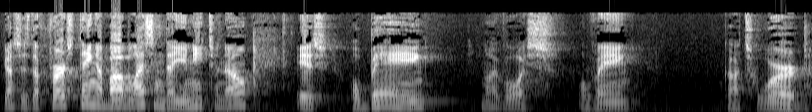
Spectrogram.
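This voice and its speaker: A male preacher delivers a sermon from the pulpit in a very bright, forceful voice. He takes his time, stretching key words and putting questions to the congregation as he works through scripture. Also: a little high. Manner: emphatic, with rhetorical questions and drawn-out words.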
